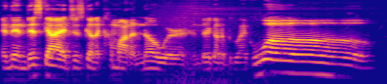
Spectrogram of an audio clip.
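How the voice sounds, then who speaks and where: A man streaming live about a fighting game, rambling and excitable, sounding stuffy from a sore throat. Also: on the low side, fairly quick. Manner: excitable, rambling, says "bro" a lot. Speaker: gaming streamer.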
